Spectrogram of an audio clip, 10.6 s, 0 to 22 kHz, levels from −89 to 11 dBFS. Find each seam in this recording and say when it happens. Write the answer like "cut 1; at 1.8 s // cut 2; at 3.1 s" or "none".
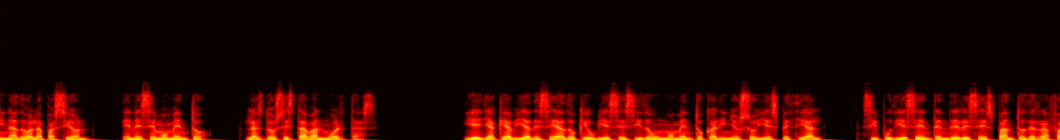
cut 1; at 1.2 s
